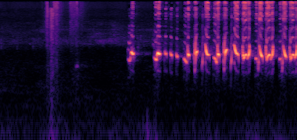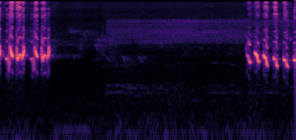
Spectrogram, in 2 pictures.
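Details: Wild yellow-vented bulbul in the forest, answered by another bulbul: a fast run of bright, chattering notes repeated rapidly for about two seconds, a short pause, then a second quick burst, with low background rumble.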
